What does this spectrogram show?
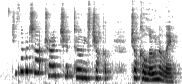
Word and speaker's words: Tony's Chocolonely: she's never tried Tony's chalone are you crazy oh my God it's unbelievable babe she's never tried Tony's choc chocon is actually how you say it chocon yeah cuz I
